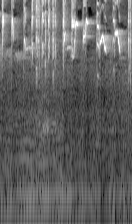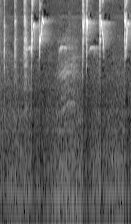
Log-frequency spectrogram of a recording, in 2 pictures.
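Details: Sunbird singing energetically as a lure for other sunbirds: dense, rapid high-pitched twittering with sharp chips, short trills and downslurred notes packed almost continuously.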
